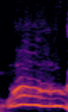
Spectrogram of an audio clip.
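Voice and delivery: very high, loud cat cry; imitated cat yowl. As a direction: squeal like a scolded cat running off. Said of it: "and then he go".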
